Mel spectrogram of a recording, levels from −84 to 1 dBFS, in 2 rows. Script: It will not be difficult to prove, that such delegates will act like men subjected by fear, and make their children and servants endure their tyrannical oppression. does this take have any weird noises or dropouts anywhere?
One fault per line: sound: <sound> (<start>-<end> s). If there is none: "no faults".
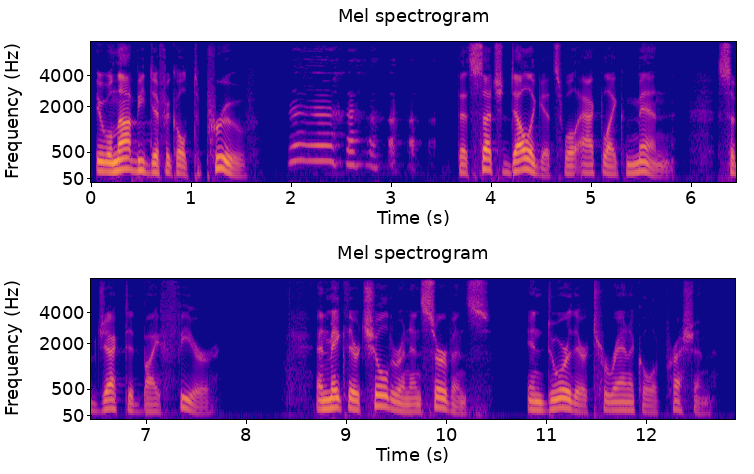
sound: laugh (2.0-3.5 s)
